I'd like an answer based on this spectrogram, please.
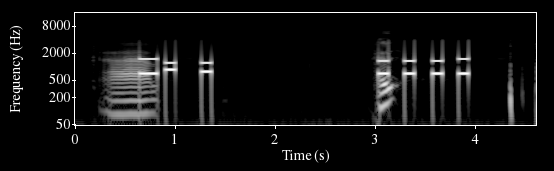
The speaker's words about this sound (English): Who's trying to dial? Oh, trying to dial what?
